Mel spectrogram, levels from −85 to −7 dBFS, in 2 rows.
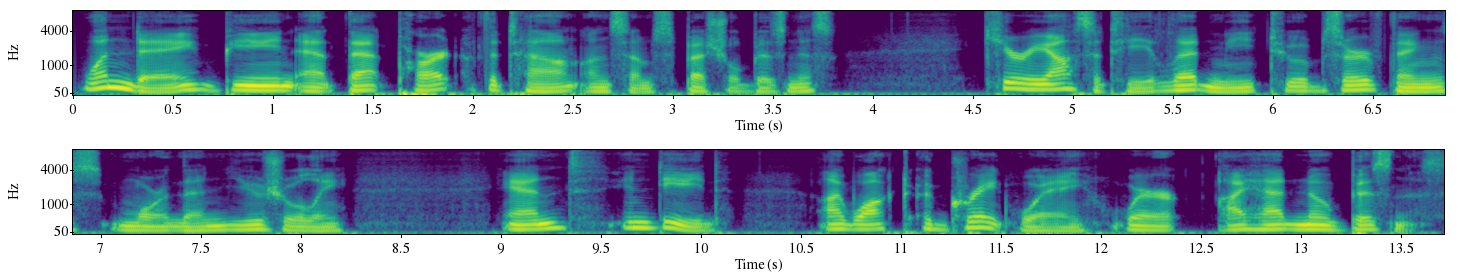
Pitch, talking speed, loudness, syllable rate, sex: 110 Hz, 150 wpm, -18 LUFS, 4.4 syllables/s, male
